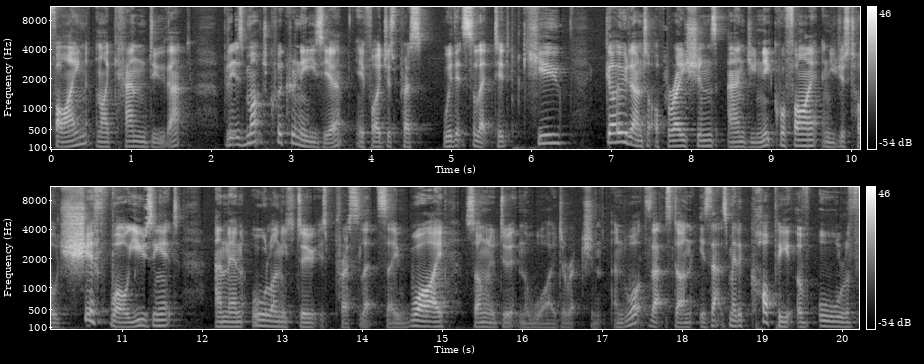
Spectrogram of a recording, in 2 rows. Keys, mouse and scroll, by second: 0.1 shift+middle click, 0.9 middle click, 2.2 middle click, 2.7 shift+middle click, 3.4 middle click, 5.8 q, 17.5 shift+middle click, 19.4 middle click.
